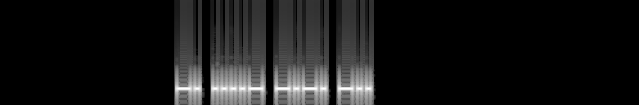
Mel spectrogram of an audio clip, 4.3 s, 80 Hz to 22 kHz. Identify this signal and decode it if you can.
Morse code, heard as a keyed tone, about 40 wpm, 700 Hz. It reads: N4CD
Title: Call Signs Repeated 2x - 40wpm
